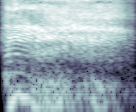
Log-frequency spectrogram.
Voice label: demoman m negative vocalization; tf2; garrysmod; mvm

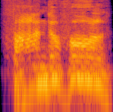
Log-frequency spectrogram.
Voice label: medic positive vocalization; tf2; mvm

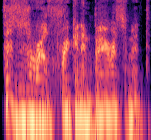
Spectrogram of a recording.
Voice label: scout jeers; mvm

